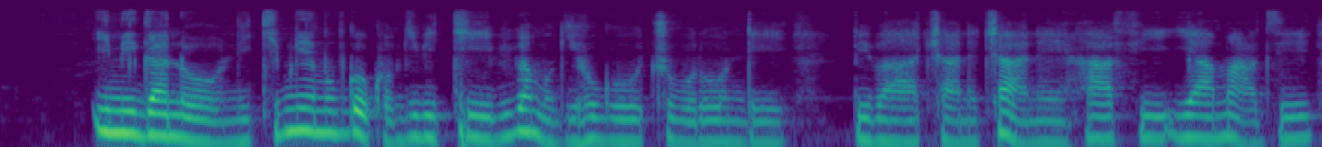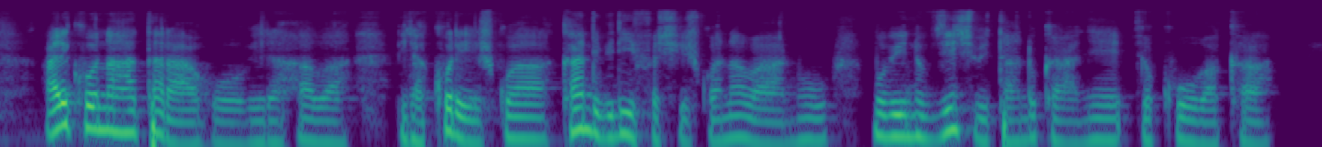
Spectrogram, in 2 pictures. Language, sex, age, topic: Rundi, male, 25-35, agriculture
